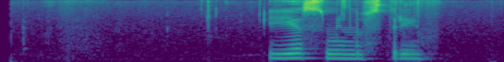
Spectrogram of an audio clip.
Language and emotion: Russian, neutral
